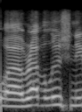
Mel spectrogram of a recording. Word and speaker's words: Revolushn: But the important thing to remember is that Revolushn is spelled R-E-V-O-L-U-S-H-N. And that's how you get Revolushn.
